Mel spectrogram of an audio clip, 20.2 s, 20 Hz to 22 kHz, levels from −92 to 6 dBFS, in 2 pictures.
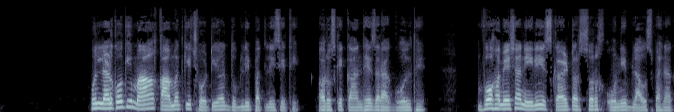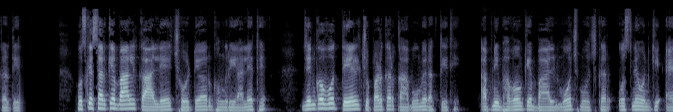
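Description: From 3.31 to 7.66 s, the converter's sampling clock wanders by roughly a microsecond or two, so each sample is taken at a slightly wrong moment. The resulting error tracks how steeply the waveform is changing, sitting somewhere around 45 dB below the speech. It comes through as a fine hiss or grittiness clinging to the louder and brighter parts of the speech, vanishing in the pauses.

From 10.39 to 11.01 s the speech stops, and about 0.6 s of it never returns. A smeared, fading continuation of the last sound fills the start of the gap, then about half a second of near-silence or faint steady noise follows before the speech resumes further on. The cause is likely a long network dropout, with the receiver's concealment papering over the missing packets until it gives up.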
